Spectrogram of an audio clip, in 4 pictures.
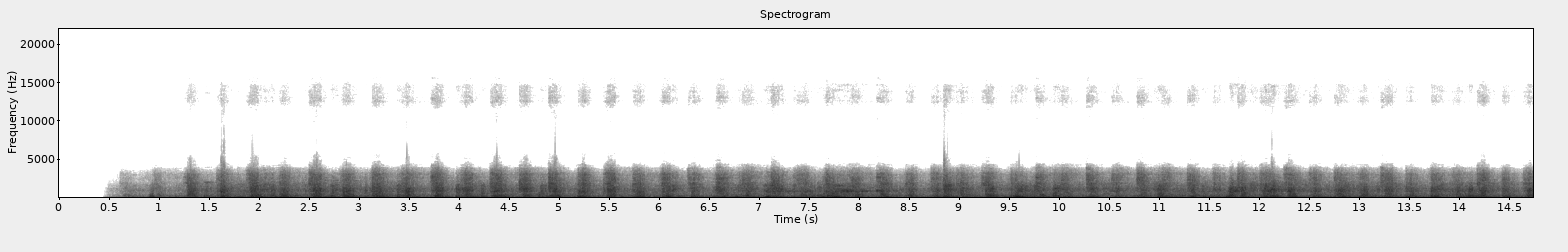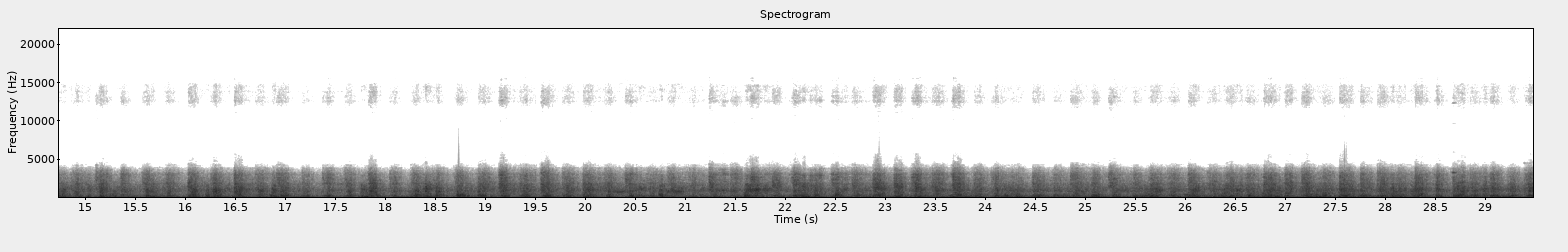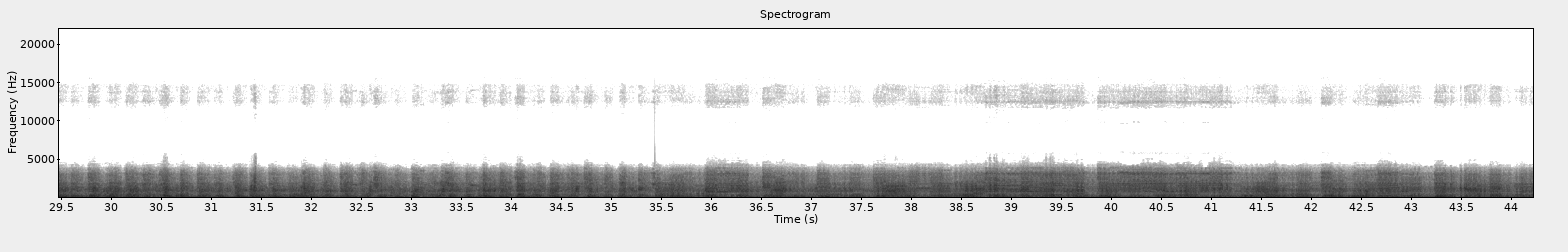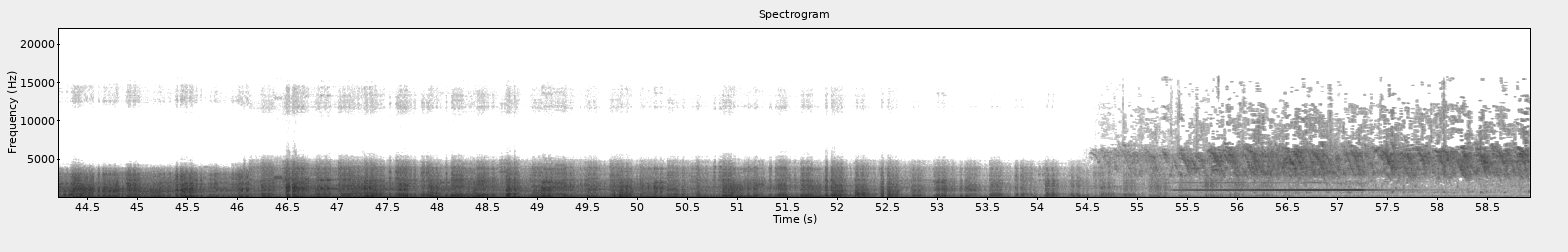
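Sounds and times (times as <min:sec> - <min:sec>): dense rumbling noise: 0:00.5 - 0:58.9
low hum: 0:54.4 - 0:58.9.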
